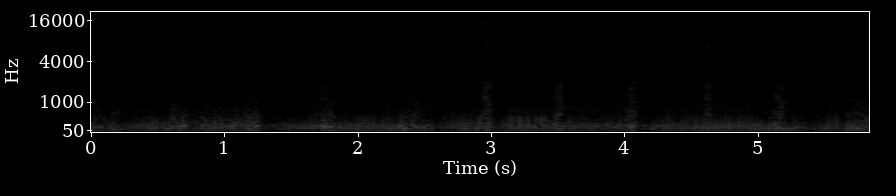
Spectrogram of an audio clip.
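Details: Pet cat purring continuously as nails are filed and oil is rubbed in; a deep, even rumble with soft scraping strokes repeating about twice per second over the top.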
